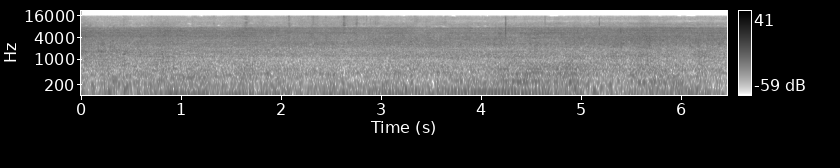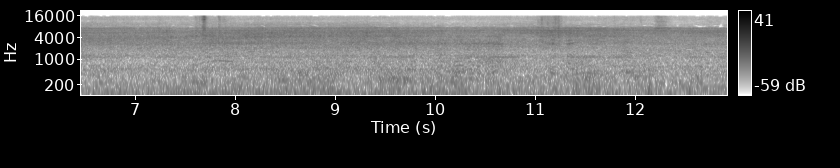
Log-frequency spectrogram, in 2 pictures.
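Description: Boeing 717-2BD's two rear-mounted Rolls-Royce BR715 turbofans heard from the ground as the jet climbs after takeoff: a steady low rumble that swells slightly a few seconds in.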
